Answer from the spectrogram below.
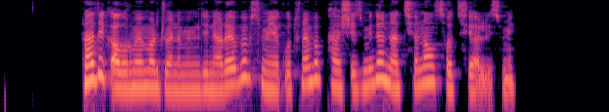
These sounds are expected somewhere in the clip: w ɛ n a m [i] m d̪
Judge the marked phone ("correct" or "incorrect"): correct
